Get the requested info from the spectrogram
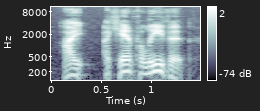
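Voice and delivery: ordinary talk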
